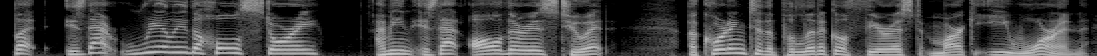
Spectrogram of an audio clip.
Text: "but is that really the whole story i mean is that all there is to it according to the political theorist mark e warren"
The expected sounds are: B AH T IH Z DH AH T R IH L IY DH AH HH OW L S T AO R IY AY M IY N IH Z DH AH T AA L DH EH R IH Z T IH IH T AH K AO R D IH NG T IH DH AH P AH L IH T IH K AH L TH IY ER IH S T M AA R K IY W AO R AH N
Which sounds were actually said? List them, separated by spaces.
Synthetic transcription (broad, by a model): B AH T IH Z DH AH T R IH L IY DH AH HH OW L S T AO R IY AY M IY N IH Z DH AH T AA L DH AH R IH Z T IH IH T AH K AO R D IH NG T IH DH AH P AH L IH T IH K L TH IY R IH S T M AA R K IY W AO R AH N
